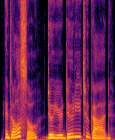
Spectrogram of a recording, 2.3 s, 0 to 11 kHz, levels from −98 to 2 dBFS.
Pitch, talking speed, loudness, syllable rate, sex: 220 Hz, 180 wpm, -15 LUFS, 4.5 syllables/s, female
